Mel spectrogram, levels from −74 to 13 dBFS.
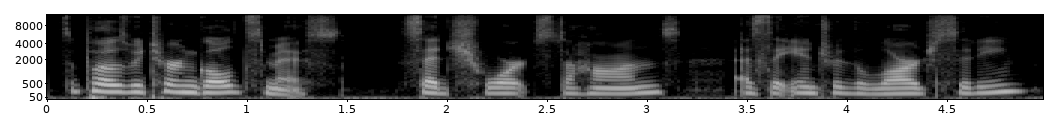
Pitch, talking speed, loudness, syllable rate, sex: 190 Hz, 170 wpm, -19 LUFS, 4.9 syllables/s, female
